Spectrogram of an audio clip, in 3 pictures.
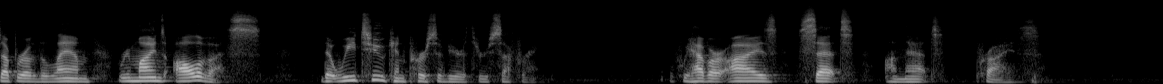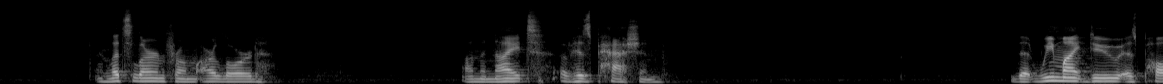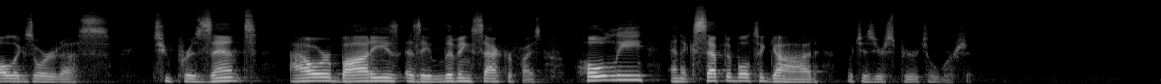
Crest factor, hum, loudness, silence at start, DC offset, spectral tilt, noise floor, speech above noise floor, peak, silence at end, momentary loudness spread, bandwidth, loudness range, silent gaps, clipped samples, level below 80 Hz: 24 dB; none; -27 LUFS; 0 s; under 0.1%; -5.5 dB/octave; -74 dBFS; 47 dB; -6 dBFS; 1.95 s; 18 LU; 15.5 kHz; 14 LU; none; under 0.1%; -76 dBFS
